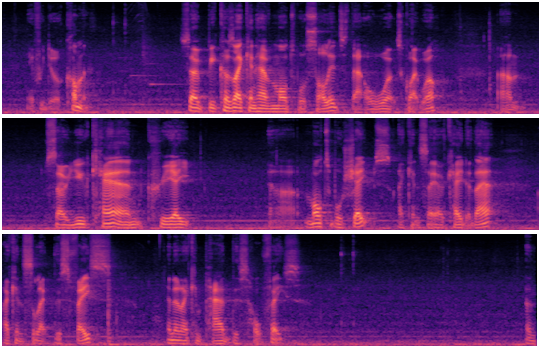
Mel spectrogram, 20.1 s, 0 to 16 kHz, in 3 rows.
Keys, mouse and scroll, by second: 14.1 click.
